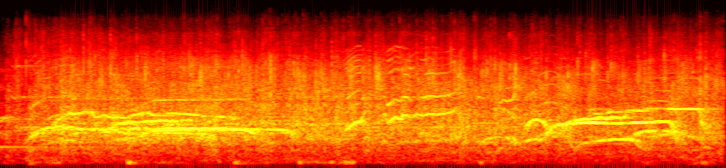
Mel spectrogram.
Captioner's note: audience applauds; audience cheers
